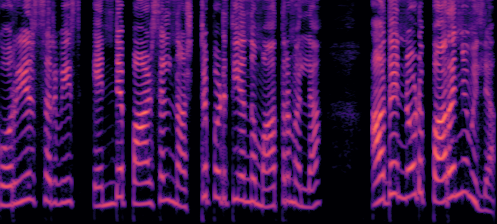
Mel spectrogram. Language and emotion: Malayalam, angry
